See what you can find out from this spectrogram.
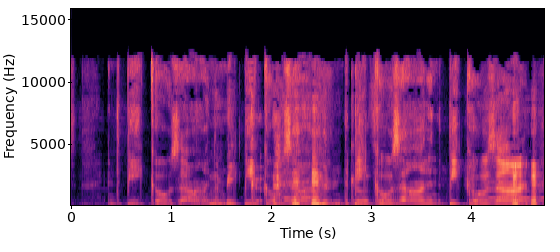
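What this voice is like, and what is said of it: Randy Savage impression. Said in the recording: “My second favorite Randy Savage promo is... I'm trying to do the voice.”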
